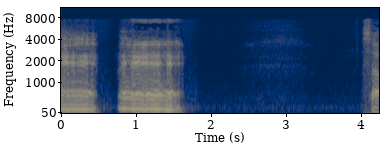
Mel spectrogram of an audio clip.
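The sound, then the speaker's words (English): A person mimics a baby goat's bleat, giving two wavering, quavering cries separated by a short gap, then a pause of near silence before a third cry begins. “All I heard, it, it, it was all quiet, and in a little bit I thought I heard a baby goat.”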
